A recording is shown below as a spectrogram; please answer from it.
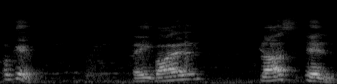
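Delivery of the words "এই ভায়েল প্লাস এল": usual speaking voice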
